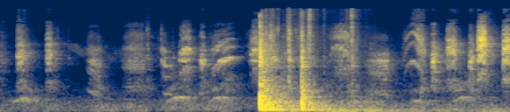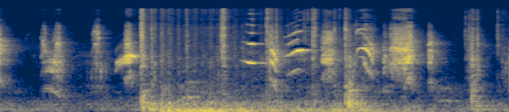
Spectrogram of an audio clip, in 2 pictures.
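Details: Chestnut-tailed starlings together early in the morning, mixing quick chirps, squeaks and rising whistles with harsh chatter, interrupted by two loud broad bursts of rustling or flapping noise.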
